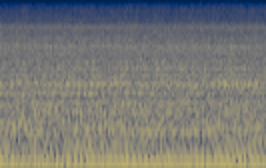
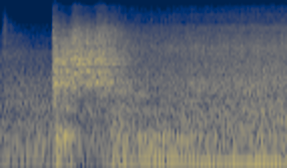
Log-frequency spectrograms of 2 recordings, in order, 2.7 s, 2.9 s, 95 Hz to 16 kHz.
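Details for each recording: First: 1979 Chevy LUV pickup, 1.8L four-cylinder, idling with vacuum advance disconnected and plugged: fast, slightly lumpy idle with steady low throb; timing found way too advanced, distributor loosened to move it toward middle mark. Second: 1979 Chevy LUV pickup, 1.8L four-cylinder, starting for a treatment down the carburetor: starter catch and quick flare, then steady even idle with no miss; sounds healthy.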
